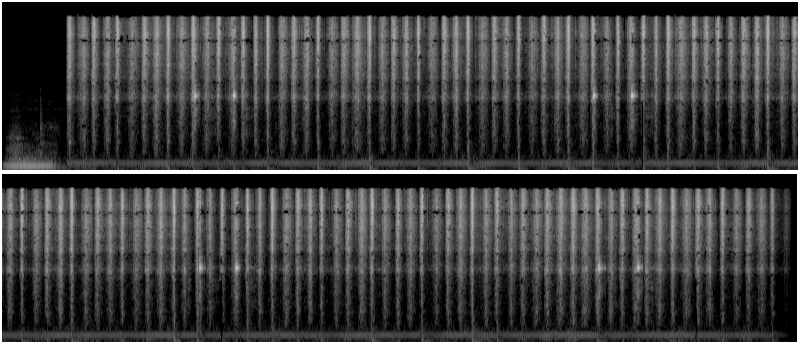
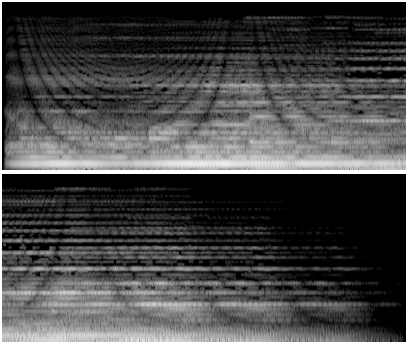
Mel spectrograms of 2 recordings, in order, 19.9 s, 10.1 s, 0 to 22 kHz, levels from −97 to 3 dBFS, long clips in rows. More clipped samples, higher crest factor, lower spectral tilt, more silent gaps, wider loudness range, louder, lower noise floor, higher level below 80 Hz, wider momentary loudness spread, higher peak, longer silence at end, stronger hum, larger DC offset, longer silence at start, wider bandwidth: neither; first, 28 dB vs 12 dB; second, 4.5 dB/octave vs -8.5 dB/octave; neither; second, 1 LU vs 11 LU; second, -24 LUFS vs -17 LUFS; second, -52 dBFS vs -68 dBFS; second, -66 dBFS vs -26 dBFS; second, 5 LU vs 18 LU; first, 0 dBFS vs -4 dBFS; second, 0.3 s vs 1.55 s; neither; neither; first, 0.25 s vs 0.05 s; first, 17 kHz vs 5.4 kHz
